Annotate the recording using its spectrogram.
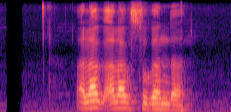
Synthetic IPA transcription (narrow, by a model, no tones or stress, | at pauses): ələɡələɡsuɡənd̪ʱa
